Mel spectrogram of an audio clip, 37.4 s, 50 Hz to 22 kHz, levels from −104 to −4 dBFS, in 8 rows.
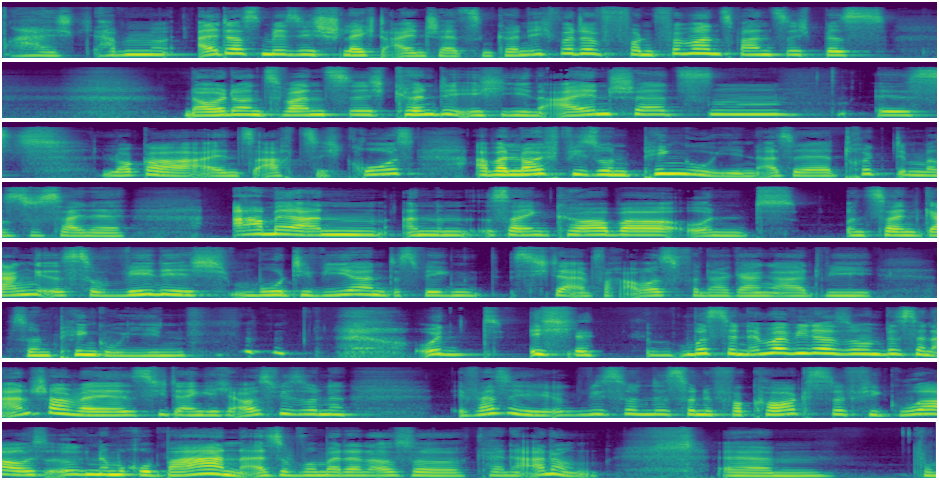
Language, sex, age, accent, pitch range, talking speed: German, female, 30-49, German, 205-255 Hz, 160 wpm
